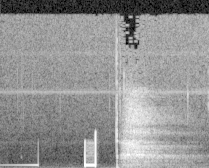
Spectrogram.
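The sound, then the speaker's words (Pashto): Telephone tones from a dropped call: a steady mid-pitched tone cuts off, then a short, loud beep, followed by a click and a fading hiss. “تلیفونی تماس لکه چې له فرشته مرسل سره پرې سوی دی.”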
